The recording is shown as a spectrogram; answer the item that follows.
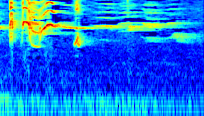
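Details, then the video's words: Oriental magpie-robin giving a brief phrase: a few sharp chirps and a quick slurred note, then a long thin high whistle held steady and slowly fading. "kacer beset beset kasar bikin emosih"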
